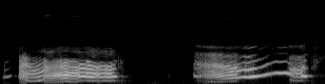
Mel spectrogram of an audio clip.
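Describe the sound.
A dog whimpering in two drawn-out, whining cries with wavering pitch, the second climbing higher toward its end, separated by a short silence.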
